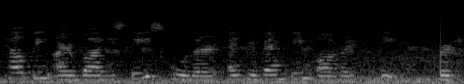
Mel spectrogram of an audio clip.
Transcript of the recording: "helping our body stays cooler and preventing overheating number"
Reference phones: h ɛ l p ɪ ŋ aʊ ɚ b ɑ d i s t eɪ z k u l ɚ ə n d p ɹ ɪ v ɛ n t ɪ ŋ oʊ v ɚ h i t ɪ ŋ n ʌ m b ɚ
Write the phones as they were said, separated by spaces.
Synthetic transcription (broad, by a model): h ɛ l p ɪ ŋ aʊ ɚ b ɑ d i s t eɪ s k u l ɚ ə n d p ɹ ɪ v ɛ n t ɪ ŋ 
